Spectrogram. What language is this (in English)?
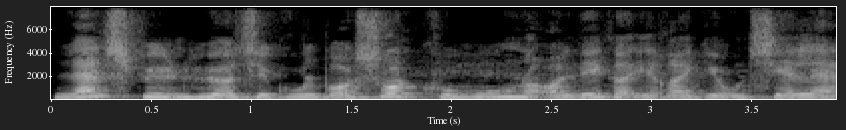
Danish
